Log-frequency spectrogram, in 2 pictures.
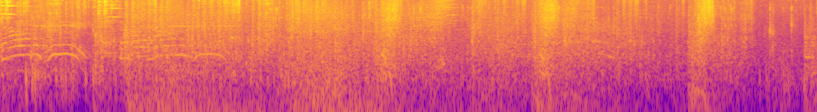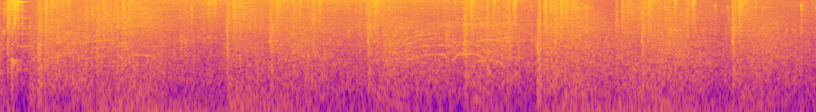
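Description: Gunshots crack loudly now and then.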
